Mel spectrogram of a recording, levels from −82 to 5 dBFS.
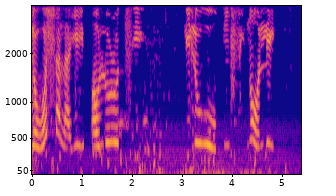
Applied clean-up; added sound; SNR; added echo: classical method spectral subtraction.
